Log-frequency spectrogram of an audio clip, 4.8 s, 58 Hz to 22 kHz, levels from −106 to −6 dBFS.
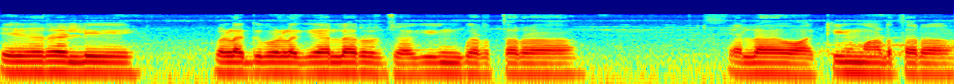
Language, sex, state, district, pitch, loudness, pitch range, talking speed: Kannada, male, Karnataka, Raichur, 135 Hz, -16 LUFS, 125-135 Hz, 115 wpm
